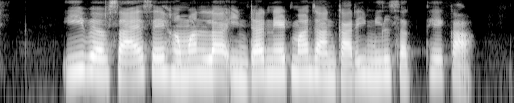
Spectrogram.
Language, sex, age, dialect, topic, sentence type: Chhattisgarhi, female, 18-24, Western/Budati/Khatahi, agriculture, question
